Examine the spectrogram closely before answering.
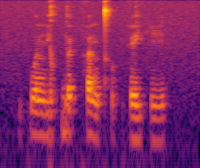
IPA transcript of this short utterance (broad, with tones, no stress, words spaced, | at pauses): kʷɐ˧n jʊ˨˥k̚jɵ˥t̚hɐ˨˩n t̪ʰʊ˧k̚he˨jhiː˨˥t̚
